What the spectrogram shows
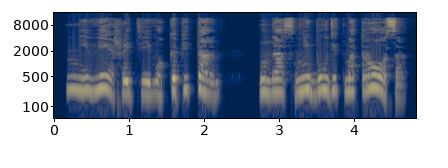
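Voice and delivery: in a whisper. Narrator reads a character whispering into the captain's ear: whispered. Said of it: "Дырка зашептал ему на ухо".

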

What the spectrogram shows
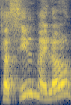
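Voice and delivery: very loud, high-pitched, scoffing, mocking jeer. A man answering a lord who says the proof will be easy: mocking tone. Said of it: "reprit Ayrton d'un ton railleur".

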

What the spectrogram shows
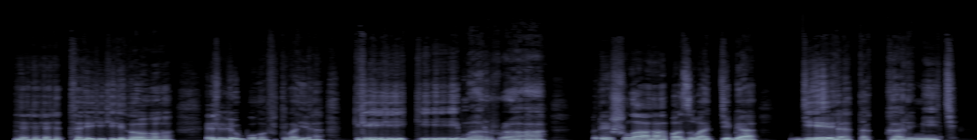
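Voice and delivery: thin, quavering, very slow bleating creature voice. Anton fools the drunk Flapiy by imitating the kikimora, thin quavering voice. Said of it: "подражая кикимори тонким дребезжащим голосом, проблеял".

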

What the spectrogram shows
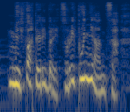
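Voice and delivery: loud, heated shouting. A woman answers the man begging her forgiveness, shouted, growing heated. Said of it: "gridò lei infervorandosi sempre più".

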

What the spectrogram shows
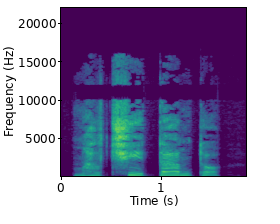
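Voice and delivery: begging in a whisper. Begging his brother to stop talking about the valley, pleading whisper. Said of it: "прошептал я умоляюще".

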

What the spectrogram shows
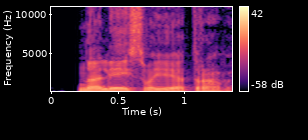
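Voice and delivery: ordinary delivery

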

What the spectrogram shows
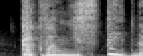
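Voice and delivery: high, very loud, despairing cry. After slapping a man who grabbed her, a woman shouts at him in despair. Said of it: "крикнула она с отчаянием".

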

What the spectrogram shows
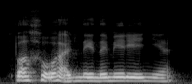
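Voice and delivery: contemptuous, through gritted teeth. A man responds to a woman's plan to live by her own work, contemptuous through gritted teeth. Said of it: "Презрительно процедил сквозь зубы мистер Грэм".

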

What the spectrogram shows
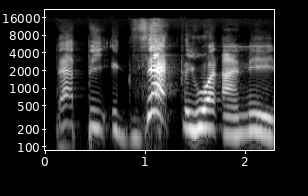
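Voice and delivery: sudden brightening, very loud and high. Hearing a suggestion of a protective charm, a man perks up. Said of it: "Curtis perked up".

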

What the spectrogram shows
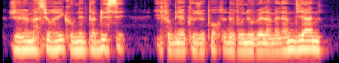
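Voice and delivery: plain reading voice

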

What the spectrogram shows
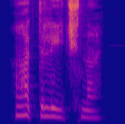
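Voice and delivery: muttering a complaint. Narrator voices a character reacting once the group recovers from shock, grumbling. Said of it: "проворчала Нария".

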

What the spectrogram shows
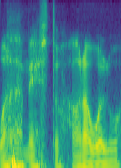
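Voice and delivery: imitated sweet little voice. Retelling a killer's line after he runs out of bullets, imitating a sweet little voice. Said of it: "con una voz así dulcecita".

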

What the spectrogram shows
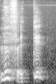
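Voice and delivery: snickering, scornful, high and loud sneer. Jory comments to his former companions, sneering. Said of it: "ricana Jory".

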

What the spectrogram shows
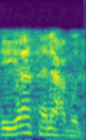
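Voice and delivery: ordinary talk

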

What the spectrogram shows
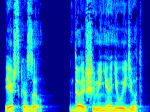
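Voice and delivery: plain

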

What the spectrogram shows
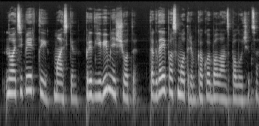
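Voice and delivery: ordinary delivery

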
